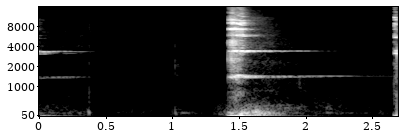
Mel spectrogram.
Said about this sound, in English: I love a Glencairn. Cheers.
